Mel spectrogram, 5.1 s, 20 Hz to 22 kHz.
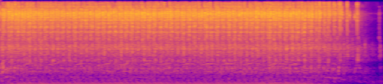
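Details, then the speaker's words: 2007 Honda Metropolitan scooter cranking during a spark test after a kinked fuel line was found. A fast, even, rattly whirr at about three beats a second that then stops; the starter sounds tired and possibly about to fail. "Kind of sounds like the starter is about to go in here."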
